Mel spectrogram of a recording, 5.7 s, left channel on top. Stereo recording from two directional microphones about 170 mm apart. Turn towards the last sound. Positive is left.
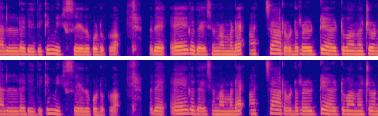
turn(degrees=5)  # may be behind; listen again after turning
